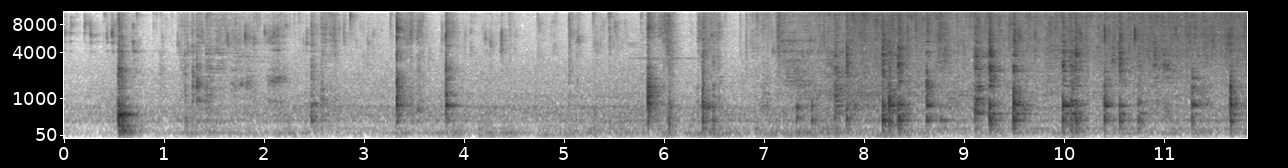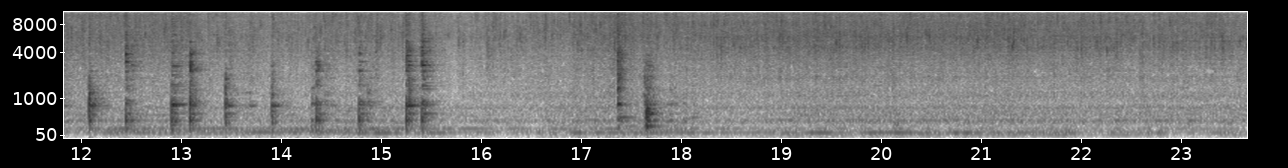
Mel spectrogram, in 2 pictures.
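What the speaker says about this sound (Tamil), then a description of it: "அடுத்து நம்ம மறுபடியும் இன்னொரு ஆம்லெட் போட்டுடலாம்" A fish omelette fries in a pan, starting quietly with scattered taps and clicks, then building into a steady sizzle with repeated scraping stirs and occasional sharper knocks, close and without talk.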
